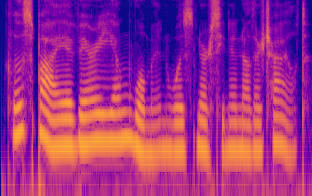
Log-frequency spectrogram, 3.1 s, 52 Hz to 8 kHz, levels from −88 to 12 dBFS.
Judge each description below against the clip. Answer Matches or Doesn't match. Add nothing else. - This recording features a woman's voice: Matches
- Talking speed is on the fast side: Doesn't match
